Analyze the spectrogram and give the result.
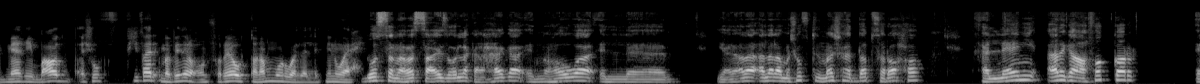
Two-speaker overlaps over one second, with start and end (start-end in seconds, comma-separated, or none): none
